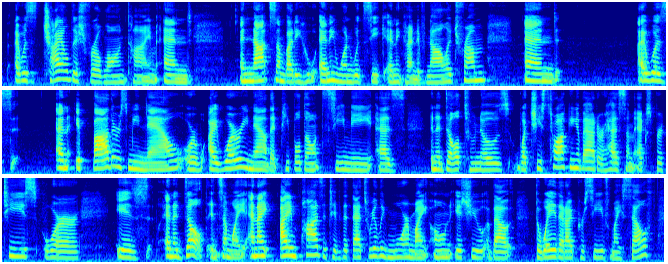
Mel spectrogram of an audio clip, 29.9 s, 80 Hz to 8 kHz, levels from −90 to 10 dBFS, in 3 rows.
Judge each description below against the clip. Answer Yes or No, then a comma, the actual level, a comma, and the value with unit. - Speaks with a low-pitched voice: No, high, 200 Hz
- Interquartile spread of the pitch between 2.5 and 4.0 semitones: Yes, average, 3.1 semitones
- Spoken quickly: No, average, 155 wpm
